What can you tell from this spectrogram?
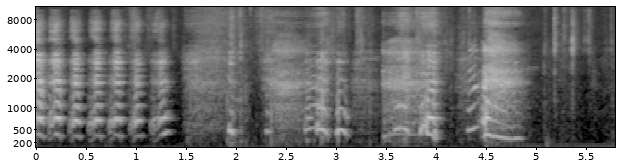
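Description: A woman laughing in quick rhythmic bursts, then breathy giggles and gasps that trail off near the end.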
